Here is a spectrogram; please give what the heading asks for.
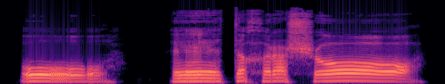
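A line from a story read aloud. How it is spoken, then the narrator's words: Drawn-out. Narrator (Russian): протянул Бог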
